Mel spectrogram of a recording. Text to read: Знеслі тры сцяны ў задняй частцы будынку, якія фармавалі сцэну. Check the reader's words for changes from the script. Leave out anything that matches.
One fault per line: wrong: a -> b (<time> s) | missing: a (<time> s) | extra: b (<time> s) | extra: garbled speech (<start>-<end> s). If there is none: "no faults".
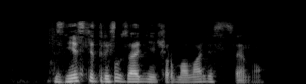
missing: сцяны (1.1 s)
missing: частцы будынку якія (1.6 s)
